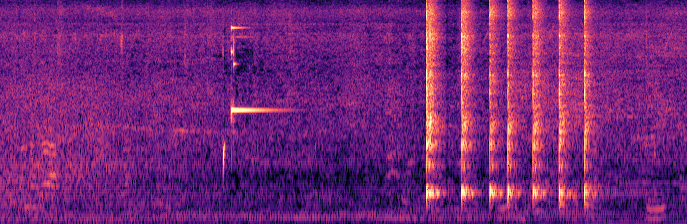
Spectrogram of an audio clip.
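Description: Knife strikes while butchering a yellowfin tuna: a single metallic clink with a short ring about three seconds in, then seven sharp knocks in quick succession, about three a second, as the blade chops at the fish's head.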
